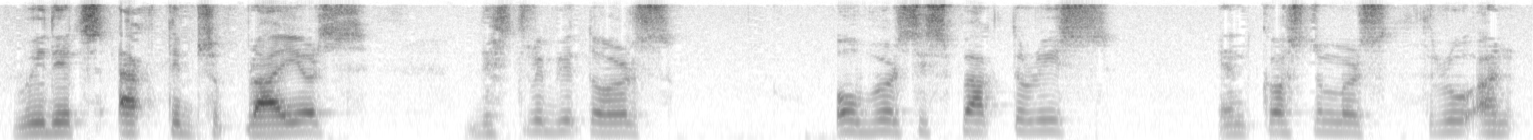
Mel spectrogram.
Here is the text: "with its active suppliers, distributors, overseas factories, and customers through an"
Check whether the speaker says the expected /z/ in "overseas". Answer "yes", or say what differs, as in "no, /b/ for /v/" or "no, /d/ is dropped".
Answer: no, /s/ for /z/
